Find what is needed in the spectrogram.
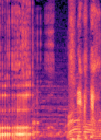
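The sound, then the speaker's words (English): Two short, croaky burps made by children, separated by a brief pause, the second one rougher and more gurgling than the first. “Those are the lamest burps ever.”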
